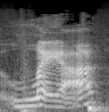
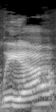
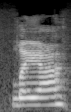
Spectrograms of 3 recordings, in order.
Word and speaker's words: Leia: My name is pronounced Leia, not Leah, although a lot of people call me that because that's just the way it looks and that's the common pronunciation of it. But yes, Leia, like the princess, sounds the same, spelled different, and not named after her.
